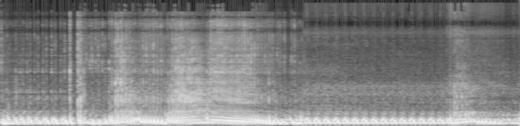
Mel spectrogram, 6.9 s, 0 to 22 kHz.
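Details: 2016 Kawasaki Vulcan 1700 V-twin, cold start warming before an oil change: fires with a deep loping beat, revs up and drops back cleanly through a loud exhaust; normal cold start and revving.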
